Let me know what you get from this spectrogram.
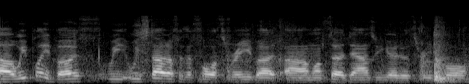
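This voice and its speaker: A man speaks at a moderate pace with an Australian accent. Noticeable background noise runs behind him. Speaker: college football player. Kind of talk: interview answer.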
